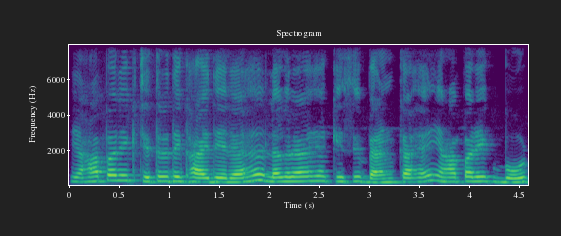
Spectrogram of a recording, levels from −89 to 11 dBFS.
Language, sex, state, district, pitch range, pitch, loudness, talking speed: Hindi, female, Uttar Pradesh, Muzaffarnagar, 230-260 Hz, 245 Hz, -14 LUFS, 260 wpm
